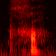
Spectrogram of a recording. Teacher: So the first pronunciation of H was kha, which is a voiceless, uvular sound, fricative sound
